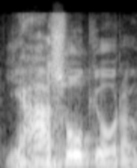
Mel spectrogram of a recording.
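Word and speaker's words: 야소교: 양 귀신을 쫓아간다이 원래 예수교가 여러분 그 환자로 환자와 발음으로 야소 교라 그랬죠 예전에 그 야소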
